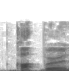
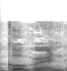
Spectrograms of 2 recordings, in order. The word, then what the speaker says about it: Cockburn: Cockburn or Coburn, it depends on how people pronounce it, but Cockburn Street.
